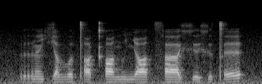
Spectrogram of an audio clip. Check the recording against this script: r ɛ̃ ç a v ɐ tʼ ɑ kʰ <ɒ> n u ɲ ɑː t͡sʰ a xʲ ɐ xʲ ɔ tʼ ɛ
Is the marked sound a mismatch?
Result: yes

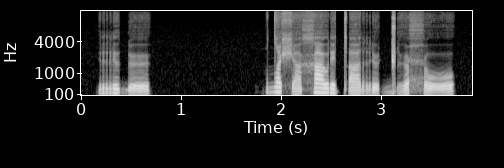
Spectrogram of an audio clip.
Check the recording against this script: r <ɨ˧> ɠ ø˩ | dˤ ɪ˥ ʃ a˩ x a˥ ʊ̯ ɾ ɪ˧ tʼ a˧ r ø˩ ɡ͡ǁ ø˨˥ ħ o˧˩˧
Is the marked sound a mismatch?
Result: no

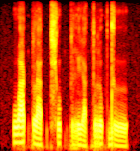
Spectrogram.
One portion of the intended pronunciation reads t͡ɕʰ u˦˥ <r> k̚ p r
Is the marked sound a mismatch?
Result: yes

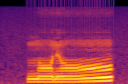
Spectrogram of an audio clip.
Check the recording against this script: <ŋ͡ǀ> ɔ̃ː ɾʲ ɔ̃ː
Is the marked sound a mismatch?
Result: yes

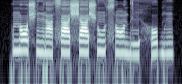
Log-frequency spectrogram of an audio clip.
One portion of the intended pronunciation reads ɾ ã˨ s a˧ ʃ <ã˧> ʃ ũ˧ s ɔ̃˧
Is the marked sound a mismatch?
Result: yes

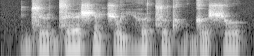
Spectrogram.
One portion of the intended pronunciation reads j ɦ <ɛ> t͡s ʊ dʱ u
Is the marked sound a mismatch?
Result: yes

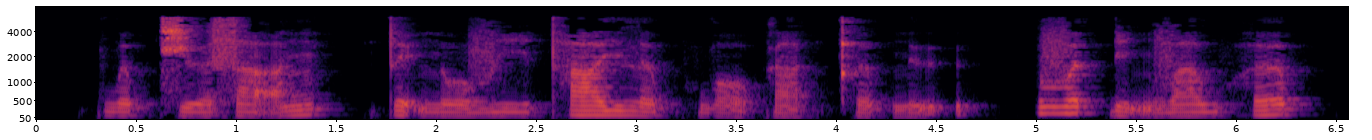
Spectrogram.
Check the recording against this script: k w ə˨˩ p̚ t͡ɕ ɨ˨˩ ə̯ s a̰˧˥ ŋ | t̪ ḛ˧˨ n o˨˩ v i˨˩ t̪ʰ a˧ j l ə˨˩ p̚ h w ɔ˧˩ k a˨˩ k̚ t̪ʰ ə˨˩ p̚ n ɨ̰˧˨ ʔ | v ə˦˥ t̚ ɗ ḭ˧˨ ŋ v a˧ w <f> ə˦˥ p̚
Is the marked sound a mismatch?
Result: yes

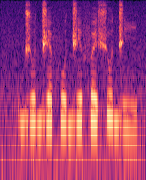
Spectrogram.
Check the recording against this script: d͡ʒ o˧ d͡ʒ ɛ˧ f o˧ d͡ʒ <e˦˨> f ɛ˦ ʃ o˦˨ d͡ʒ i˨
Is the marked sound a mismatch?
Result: yes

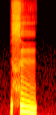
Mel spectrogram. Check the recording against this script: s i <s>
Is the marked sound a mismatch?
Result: yes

